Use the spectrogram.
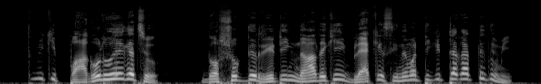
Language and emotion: Bengali, surprised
